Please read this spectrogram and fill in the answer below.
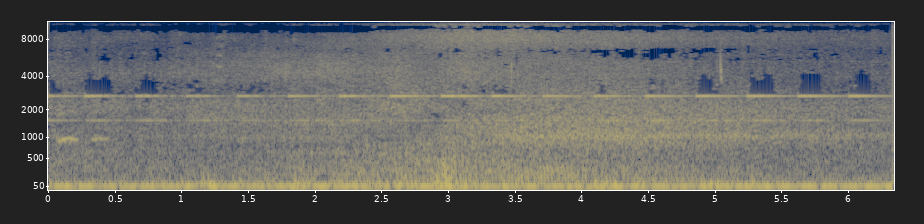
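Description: Freight train rumbling steadily through a grade crossing while the crossing signal rings with a steady tone. A car's tires hiss past on the wet road, loudest about three seconds in.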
